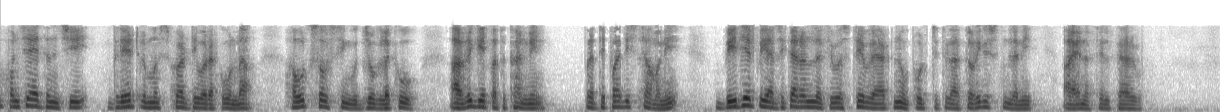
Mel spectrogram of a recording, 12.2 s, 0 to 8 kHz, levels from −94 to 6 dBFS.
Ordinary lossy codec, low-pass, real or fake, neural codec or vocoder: AAC, 16 kbps; 7.2 kHz; fake; codec, 16 kHz in and 24 kHz out, 0.6 kbps, FocalCodec, streaming, 4096 codes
